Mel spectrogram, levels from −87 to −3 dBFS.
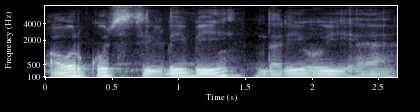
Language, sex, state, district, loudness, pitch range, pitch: Hindi, male, Uttar Pradesh, Saharanpur, -18 LUFS, 90-110 Hz, 95 Hz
